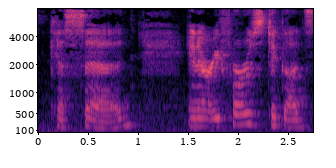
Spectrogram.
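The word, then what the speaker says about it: chesed: adherence loyal and the the Hebrew word is cassed c h s e d pronounce cassed and it refers to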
